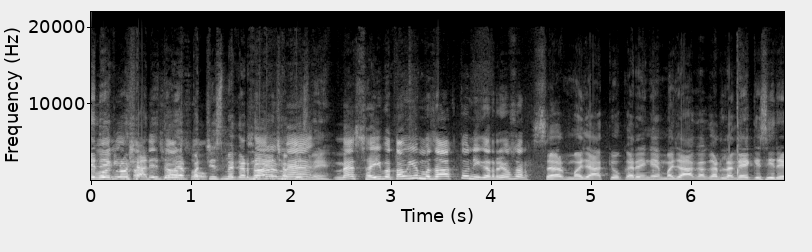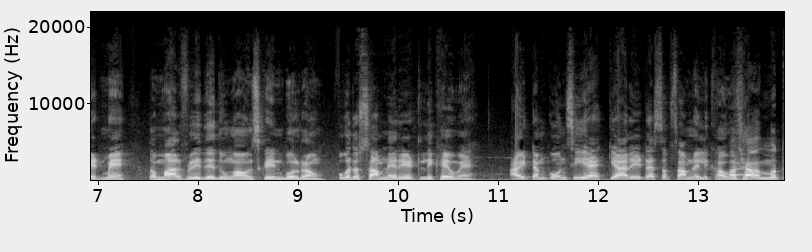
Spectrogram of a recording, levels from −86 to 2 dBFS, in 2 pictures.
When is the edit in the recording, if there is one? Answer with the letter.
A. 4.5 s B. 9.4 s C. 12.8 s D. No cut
B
